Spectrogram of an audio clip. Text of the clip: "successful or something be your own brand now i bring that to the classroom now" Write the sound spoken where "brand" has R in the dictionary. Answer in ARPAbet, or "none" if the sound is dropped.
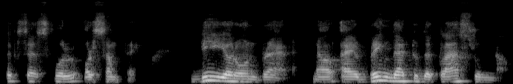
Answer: R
